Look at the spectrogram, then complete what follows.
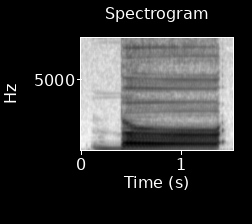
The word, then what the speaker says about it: brave: Brave, brave. E is silent, but you have to put it.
